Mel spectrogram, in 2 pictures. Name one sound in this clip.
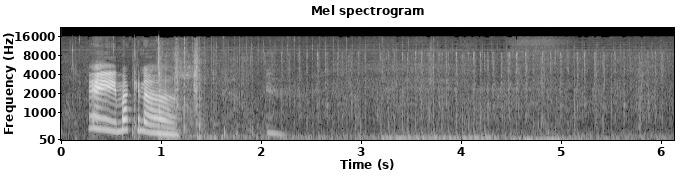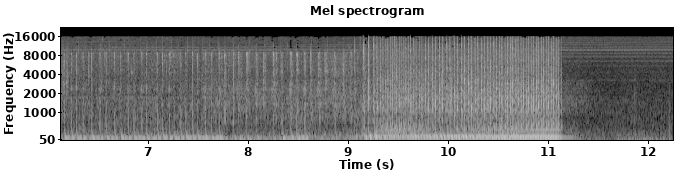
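A motorcycle engine idles with a low rumble.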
